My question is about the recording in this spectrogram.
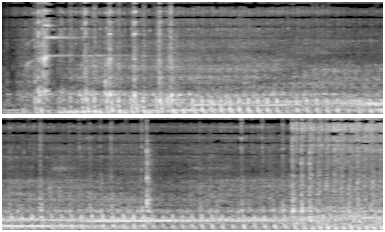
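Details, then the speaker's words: Baja Warrior small single-cylinder at full throttle while riding, after the zip-tie fix and inflating a flat tire, buzzes steadily at high revs with pitch rising and holding and no stumbles. Running healthy; poor pickup was blamed on the flat tire. "Oh, yeah, a lot better. Yeah, it's because that tire was flat."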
